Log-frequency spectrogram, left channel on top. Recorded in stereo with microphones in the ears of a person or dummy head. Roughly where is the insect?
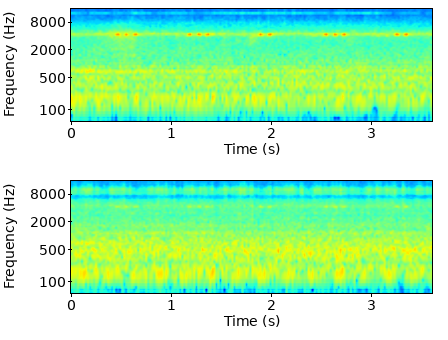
Left.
